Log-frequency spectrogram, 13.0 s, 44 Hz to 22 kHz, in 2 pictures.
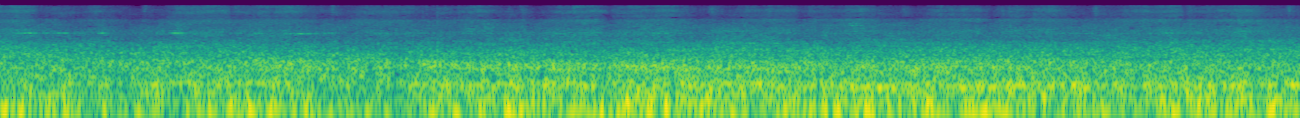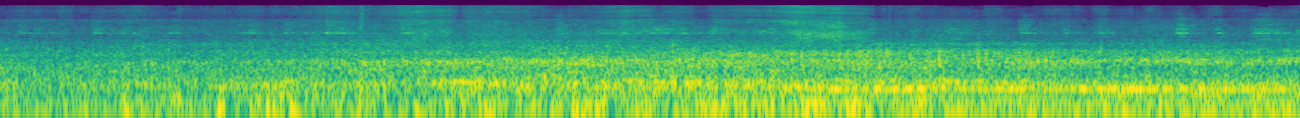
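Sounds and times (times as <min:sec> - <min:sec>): traffic noise: 0:00.0 - 0:13.0
vehicle engine hum: 0:00.0 - 0:13.0.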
